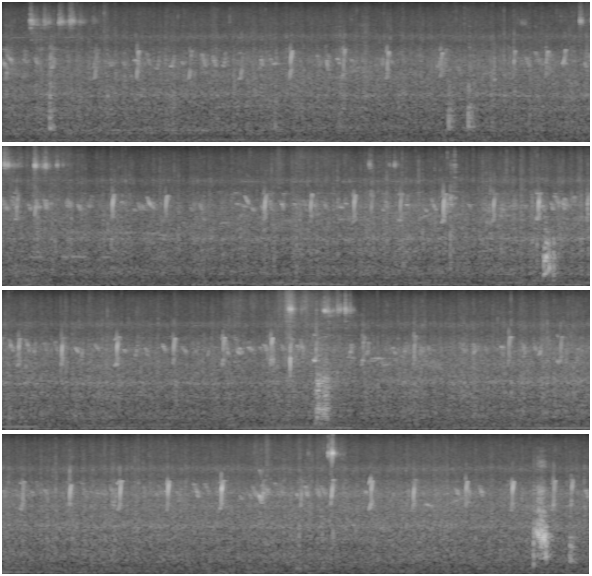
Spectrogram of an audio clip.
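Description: A chick peeping in quick, short, high chirps over and over, with a few low clucks from the mother hen, over a steady hiss of heavy rain.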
